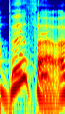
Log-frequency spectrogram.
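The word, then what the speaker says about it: Bufo: What is Bofu or Bofu? How do you pronounce it, first of all? – Bofu. – Oh, Bofu. Okay.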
